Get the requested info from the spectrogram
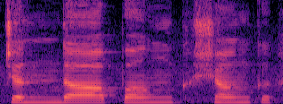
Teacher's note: अनुस्वार का उच्चारण नाक से होता है। ये न या म के समान होते हैं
